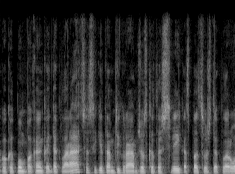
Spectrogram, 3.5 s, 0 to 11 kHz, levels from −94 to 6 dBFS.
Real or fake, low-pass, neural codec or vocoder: fake; 9.9 kHz; vocoder, 44.1 kHz, 128 mel bands every 256 samples, BigVGAN v2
